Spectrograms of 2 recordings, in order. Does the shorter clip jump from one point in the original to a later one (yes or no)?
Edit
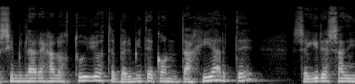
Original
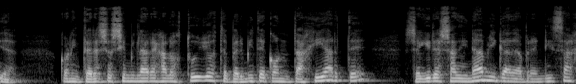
no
